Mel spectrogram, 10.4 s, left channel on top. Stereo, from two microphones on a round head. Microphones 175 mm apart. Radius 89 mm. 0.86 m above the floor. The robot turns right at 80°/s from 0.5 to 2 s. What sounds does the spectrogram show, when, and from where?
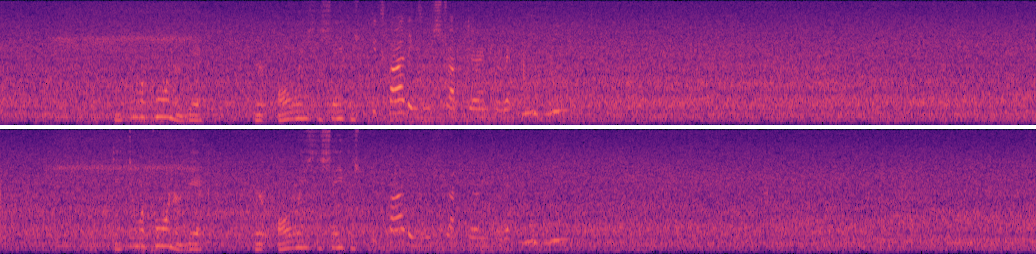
1.1 s a man speaking: 100° right; by 3.6 s 30° right
3.7 s a woman speaking: 65° left (ahead or behind)
5.2 s a child speaking: 35° left (ahead or behind)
